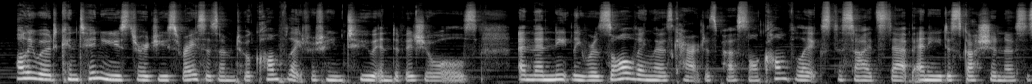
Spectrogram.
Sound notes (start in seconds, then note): none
